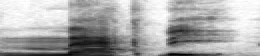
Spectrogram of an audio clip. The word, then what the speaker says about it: McBee: And look, people, it's spelled McBee, but you have to pronounce it MacBee.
